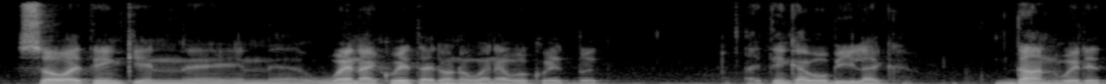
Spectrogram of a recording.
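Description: A man speaks at a moderate pace in a very deep, low voice with monotone, flat intonation. Audible echo fills the room. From Netherlands. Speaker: professional volleyball player. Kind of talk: casual interview. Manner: halting.

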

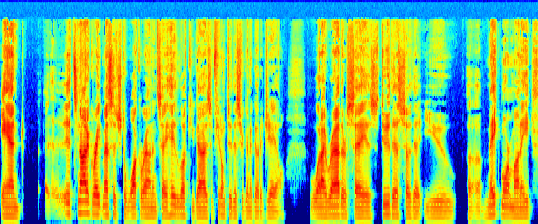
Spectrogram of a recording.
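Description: In a plain, everyday voice with an American accent, a man speaks at a moderate pace and medium pitch, with a dry, close sound with no echo on a very clean recording with a silent background. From US East Coast, Washington DC area. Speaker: attorney. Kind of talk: interview.

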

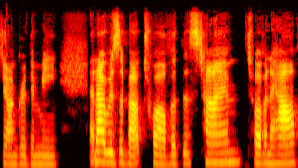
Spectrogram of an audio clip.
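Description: A woman with an American accent, medium pitch, a bright, sharp tone and fairly even intonation, in a dry, close sound with no echo against a quiet background. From New York. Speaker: writer and podcast host. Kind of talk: interview.

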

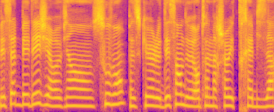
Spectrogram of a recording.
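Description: Here a woman speaks at a moderate pace with a fairly high pitch. Her intonation is monotone and flat. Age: 20s. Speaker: comic book author. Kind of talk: casual chat.

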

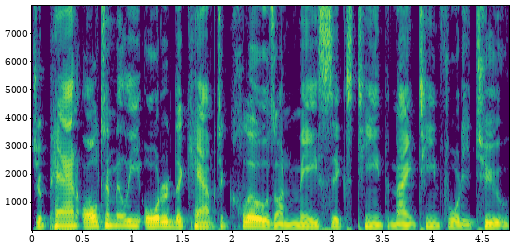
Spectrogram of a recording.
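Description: A man with an ordinary speaking voice talks at a moderate pace and medium pitch, with lively intonation. The recording is very clean, with a silent background. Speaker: podcast host and military history narrator. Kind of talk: history documentary narration. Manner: solemn, measured, even-paced; formal, factual, sombre.

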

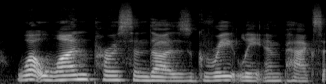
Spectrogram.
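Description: With a non-native accent, a woman speaks at medium pitch using fairly even intonation. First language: not English. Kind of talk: casual chat.

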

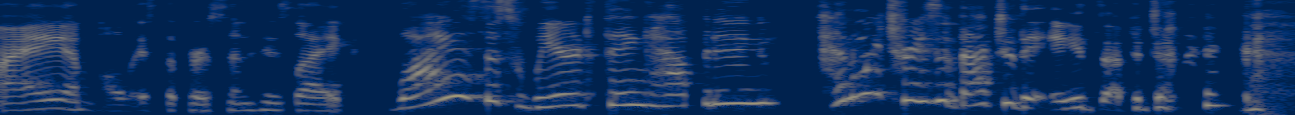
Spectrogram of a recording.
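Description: A woman with a high pitch projects a raised voice, her pitch swinging very widely at a moderate pace. Her tone is bright and sharp, and the sound is dry and close with no echo. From Arizona. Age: 40s. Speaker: romance novelist. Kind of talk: casual chat.

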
